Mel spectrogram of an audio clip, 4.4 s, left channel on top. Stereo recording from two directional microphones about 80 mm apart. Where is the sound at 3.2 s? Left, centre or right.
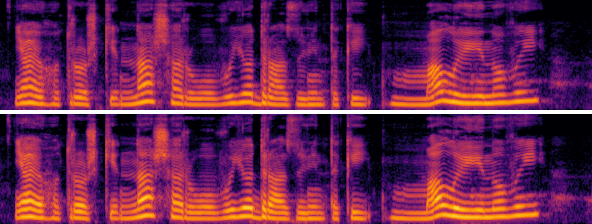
Right.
